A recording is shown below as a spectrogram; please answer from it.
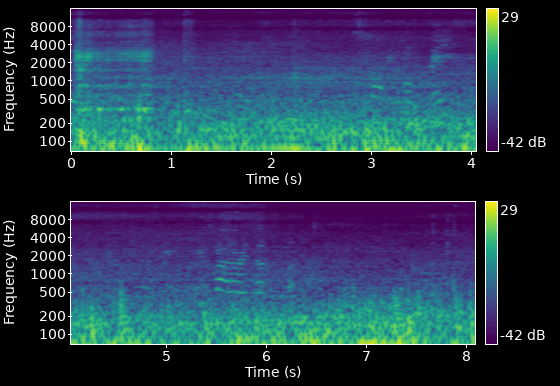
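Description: Rumble of wind buffeting a microphone carried on a moving bike, with brief indistinct voices near the start and again about two-thirds of the way in.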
